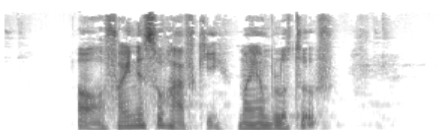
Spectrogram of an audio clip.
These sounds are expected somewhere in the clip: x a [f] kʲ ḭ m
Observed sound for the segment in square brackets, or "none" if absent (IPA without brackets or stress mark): f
